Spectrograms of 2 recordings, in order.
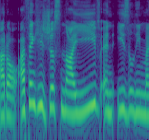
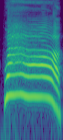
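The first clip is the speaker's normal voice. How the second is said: sudden, higher, louder cry in a put-on voice; short hammed-up shout; mock yell; 7 semitones higher, 7 dB louder than usual. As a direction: belt out a cartoonish roar. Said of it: "And he goes".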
